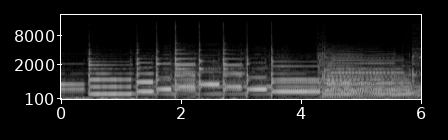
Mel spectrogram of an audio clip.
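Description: Electric guitar played in natural harmonics: about ten clear, bell-like single notes plucked one after another, then a chord of harmonics struck about four seconds in and left to ring.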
